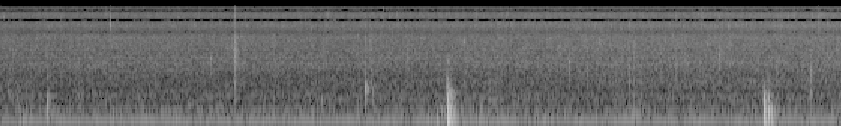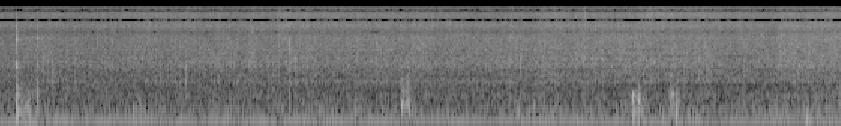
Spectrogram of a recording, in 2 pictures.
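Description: Sliced sweet peppers, onion and garlic sizzling in a stainless steel skillet, a steady frying hiss that grows slightly louder. Occasional sharp clicks and knocks come as the peppers are stirred, the loudest about six seconds in.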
